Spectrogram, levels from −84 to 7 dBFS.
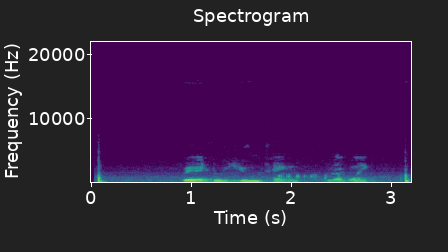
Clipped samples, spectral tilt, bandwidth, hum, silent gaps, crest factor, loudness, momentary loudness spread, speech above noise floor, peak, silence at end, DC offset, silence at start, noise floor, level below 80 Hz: under 0.1%; -11 dB/octave; 4.2 kHz; none; none; 18 dB; -21 LUFS; 13 LU; 32 dB; -4 dBFS; 0 s; under 0.1%; 0.05 s; -52 dBFS; -64 dBFS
